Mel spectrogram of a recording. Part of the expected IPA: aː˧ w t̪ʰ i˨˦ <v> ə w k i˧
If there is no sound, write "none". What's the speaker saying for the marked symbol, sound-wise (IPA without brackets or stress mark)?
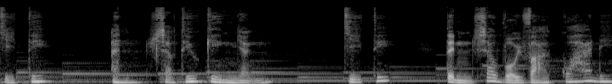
none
